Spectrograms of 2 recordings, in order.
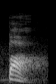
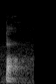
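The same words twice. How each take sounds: First: The pitch starts high and falls low. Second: The syllable is short, light and unstressed. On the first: "The first time we say it is a fourth tone" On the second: "The second time is a fifth tone"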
